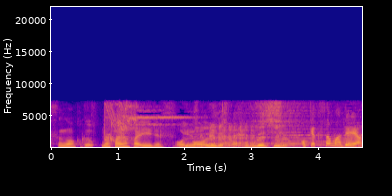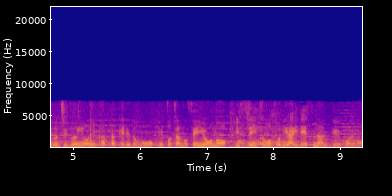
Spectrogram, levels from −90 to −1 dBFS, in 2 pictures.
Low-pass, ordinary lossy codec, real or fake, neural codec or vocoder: 7.2 kHz; AAC, 48 kbps; real; none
